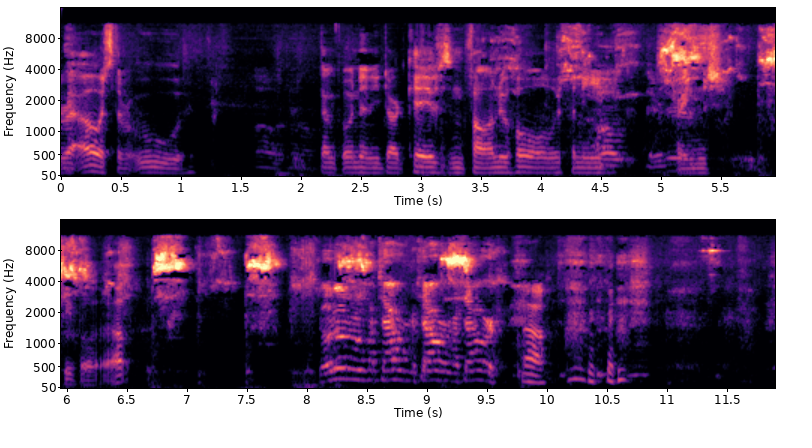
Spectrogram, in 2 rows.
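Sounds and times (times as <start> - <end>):
speech: 0.0 - 10.9
dog whimpering with a high-pitched whine: 3.6 - 9.7
dog panting softly: 4.2 - 9.8
laughter: 9.5 - 11.0.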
